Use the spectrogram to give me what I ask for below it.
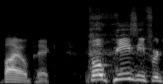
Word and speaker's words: biopic: Is it pronounced biopic or biopic? It's pronounced biopic.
